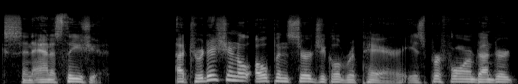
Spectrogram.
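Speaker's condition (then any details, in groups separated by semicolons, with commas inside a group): No condition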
